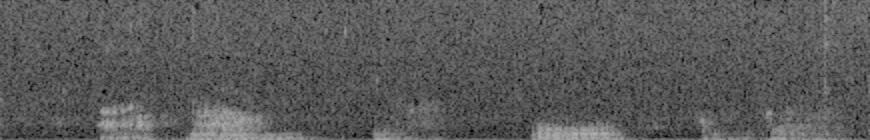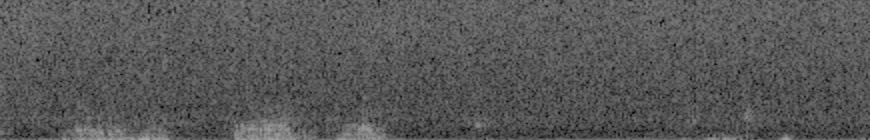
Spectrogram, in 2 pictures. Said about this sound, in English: That we have to talk about that because I'm sure that you can hear them now. Oh, yeah, the dogs? Yeah, I can hear them.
